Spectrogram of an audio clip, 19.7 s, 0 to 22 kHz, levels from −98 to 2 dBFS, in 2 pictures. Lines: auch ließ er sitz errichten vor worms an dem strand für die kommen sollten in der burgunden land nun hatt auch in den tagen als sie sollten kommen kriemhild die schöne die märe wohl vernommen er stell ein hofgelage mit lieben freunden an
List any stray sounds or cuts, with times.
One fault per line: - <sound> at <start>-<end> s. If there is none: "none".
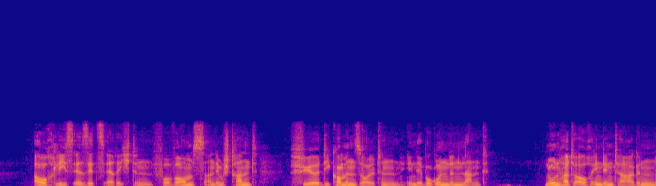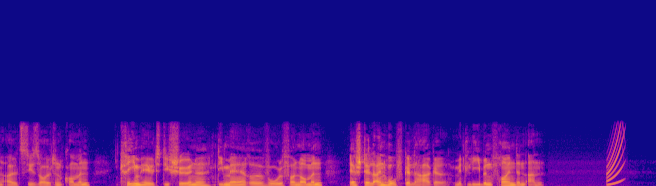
- chirp at 18.9-19.2 s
